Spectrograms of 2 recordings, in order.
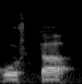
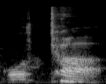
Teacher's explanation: So that koshtha mahaprana, it is not koshta, it is koshtha.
